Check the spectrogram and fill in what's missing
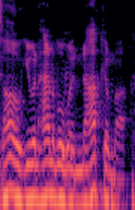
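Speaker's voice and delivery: mock solemn tone. Retelling a woman's line from a tv scene: imitating a solemn delivery. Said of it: "really solemnly says".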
